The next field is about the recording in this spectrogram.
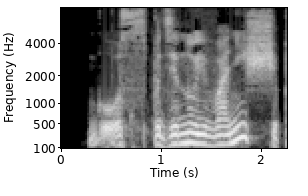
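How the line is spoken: Groaning. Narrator (Russian): простонал Кондор

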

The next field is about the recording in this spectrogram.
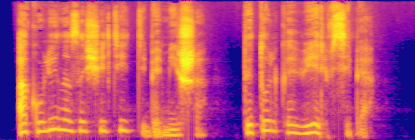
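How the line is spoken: Quiet, slightly sad speech. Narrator (Russian): улыбнулся чуть грустной улыбкой и тихонько произнес

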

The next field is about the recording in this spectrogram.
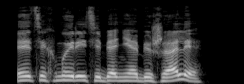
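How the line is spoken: Shouting. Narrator (Russian): Крейг заорал

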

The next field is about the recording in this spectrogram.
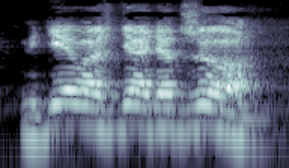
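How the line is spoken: Yelling. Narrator (Russian): заорал он

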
